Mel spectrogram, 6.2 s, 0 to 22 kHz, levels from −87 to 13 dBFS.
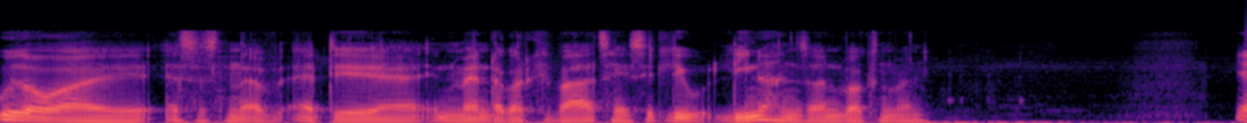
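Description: No technical faults can be heard at any point in the speech, so there are none to describe in time order.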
